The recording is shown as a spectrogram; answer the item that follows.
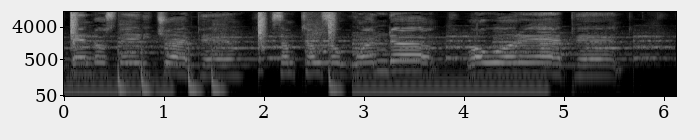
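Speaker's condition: No condition

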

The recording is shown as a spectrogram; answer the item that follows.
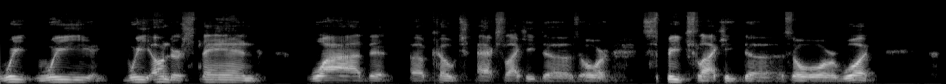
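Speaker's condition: Speech impediment (stutter); onset at age six after parents' separation, trauma-linked per speech pathologist, seen by speech pathologist; stutter still present in adulthood, severity varies; fluent at times, other times blocks, cannot get anything out, likens self to Mel Tillis; repeated words, prolonged sounds

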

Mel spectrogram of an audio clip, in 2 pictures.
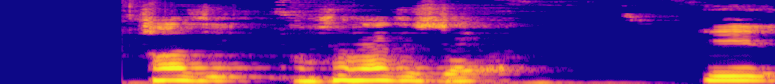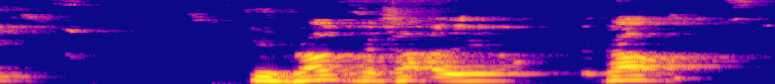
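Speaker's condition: Stroke with facial paralysis; hard to understand for unfamiliar listeners, Deva Madhava repeats speech aloud

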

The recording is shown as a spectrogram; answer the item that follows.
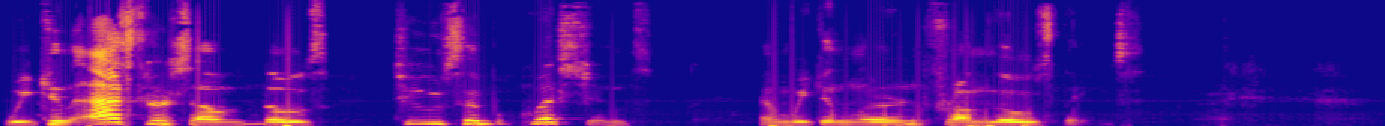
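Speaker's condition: Cerebral palsy; uses power wheelchair

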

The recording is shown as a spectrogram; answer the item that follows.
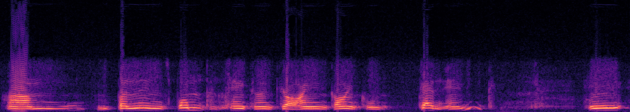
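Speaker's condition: Cerebral palsy, mild

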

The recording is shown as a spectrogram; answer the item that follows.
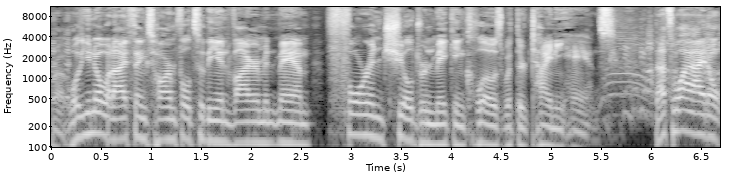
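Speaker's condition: No condition

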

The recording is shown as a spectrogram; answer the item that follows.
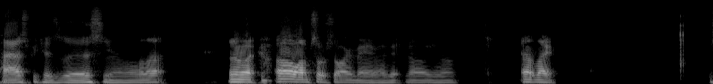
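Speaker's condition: Cleft palate; cleft palate since childhood

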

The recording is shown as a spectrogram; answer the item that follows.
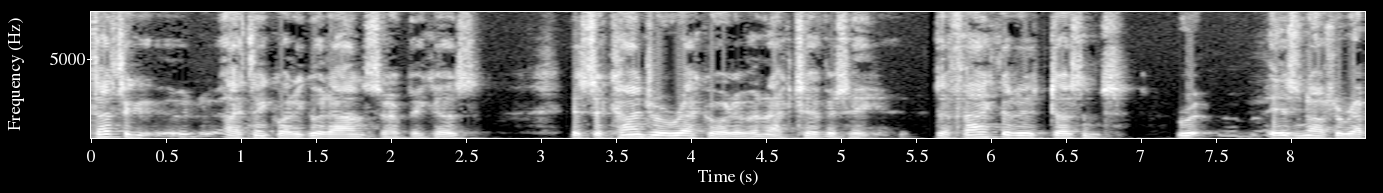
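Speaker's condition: Parkinson's; difficulty judging near and far

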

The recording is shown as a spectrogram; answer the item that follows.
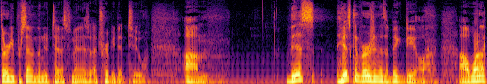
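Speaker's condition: No condition

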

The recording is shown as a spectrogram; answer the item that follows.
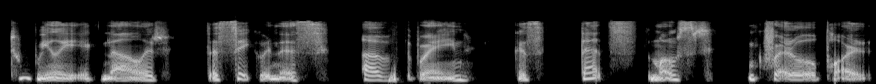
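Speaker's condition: Progressive multiple sclerosis; voice up and down, in and out with pulmonary muscle strength, sometimes no voice, assistant speaks

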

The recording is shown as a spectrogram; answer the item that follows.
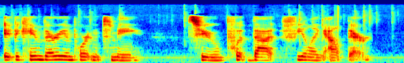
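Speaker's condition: No condition

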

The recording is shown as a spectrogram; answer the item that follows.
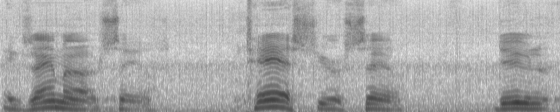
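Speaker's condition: ALS; somewhat affected, evident today

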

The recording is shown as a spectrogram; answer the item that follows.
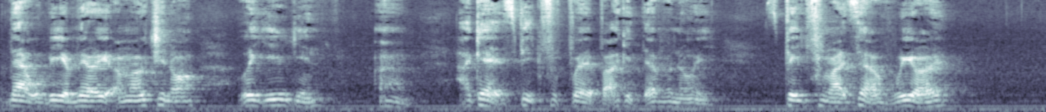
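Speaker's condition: Cerebral palsy

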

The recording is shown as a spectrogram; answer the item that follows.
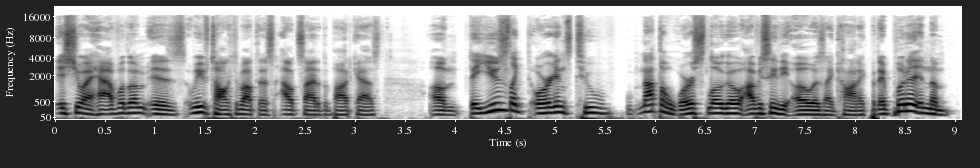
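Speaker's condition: No condition

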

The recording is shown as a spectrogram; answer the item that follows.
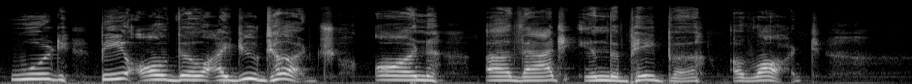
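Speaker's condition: Mild cerebral palsy; mild cerebral palsy from birth, non-progressive

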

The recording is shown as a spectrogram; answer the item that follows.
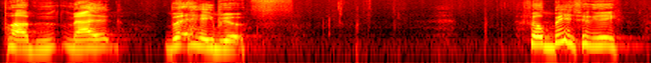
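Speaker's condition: Cerebral palsy; listeners may need to rewind

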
